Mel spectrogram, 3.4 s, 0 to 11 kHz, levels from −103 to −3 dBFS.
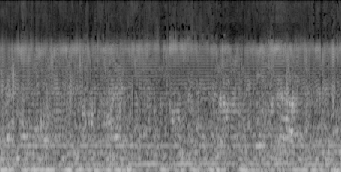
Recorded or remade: remade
